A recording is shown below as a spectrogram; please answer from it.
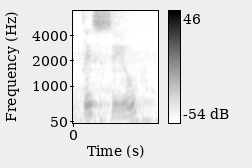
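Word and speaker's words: Teseu: jovem era de seu como não é o português a gente pronuncia dessa forma Essa palavra não é de portuguesa do grego então a gente pronuncia apesar de só ter um essa a gente fala assim devido não ser do Brasil certo é esse jovem era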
